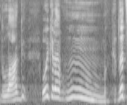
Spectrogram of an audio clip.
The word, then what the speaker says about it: Lag: Or you could just call it Like there's Lag BaOmer, the mystics celebrate on the 33rd, because it's Lamed Gimel, so it's pronounced Lag.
